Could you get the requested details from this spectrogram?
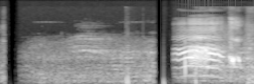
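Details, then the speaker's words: Newborn baby girl's first cry after a caesarean delivery at Kottayam Medical College: a brief, thin wail after a short pause, with faint room noise. "എങ്ങനെയുണ്ട് ഞങ്ങടെ കുട്ടീസിന്റെ ആദ്യത്തെ കരച്ചിലാണ് കേട്ടോ."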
